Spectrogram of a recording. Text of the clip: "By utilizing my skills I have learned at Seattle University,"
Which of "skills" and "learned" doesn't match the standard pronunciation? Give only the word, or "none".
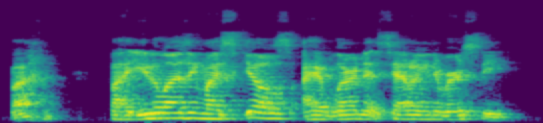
none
